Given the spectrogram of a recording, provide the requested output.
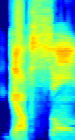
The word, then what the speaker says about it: garçon: Garçon, we don't pronounce the S.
